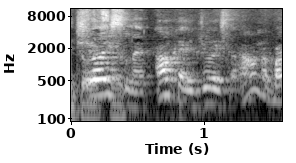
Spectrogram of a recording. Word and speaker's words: Joycelyn: Just say Joycelyn. Okay, Joycelyn. I don't know if I thought her name was Joycelyn. Maybe. Joycelyn. It's spelled like Jocelyn, but they said Joycelyn.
